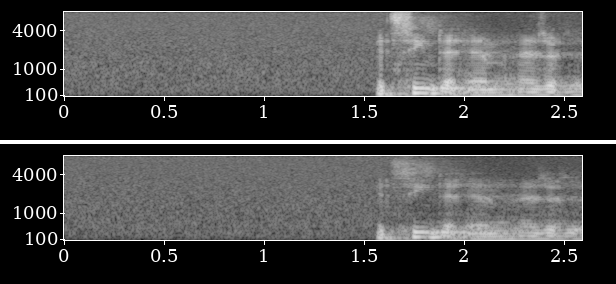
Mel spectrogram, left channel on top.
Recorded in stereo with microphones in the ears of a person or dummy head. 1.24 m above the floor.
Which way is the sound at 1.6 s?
45° left (ahead or behind).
